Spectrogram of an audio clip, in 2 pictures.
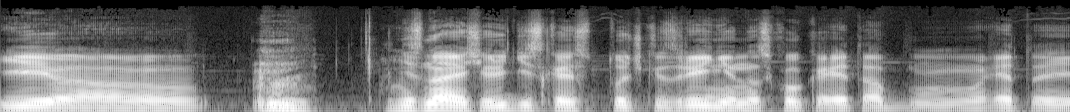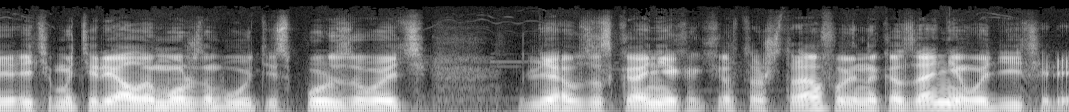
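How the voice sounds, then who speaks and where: At a moderate pace, a man with a medium pitch and fairly even intonation speaks with long, frequent pauses. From Chechnya. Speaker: blogger, civic activist. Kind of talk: radio talk show discussion. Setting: radio studio.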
